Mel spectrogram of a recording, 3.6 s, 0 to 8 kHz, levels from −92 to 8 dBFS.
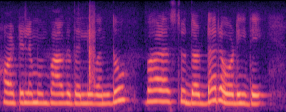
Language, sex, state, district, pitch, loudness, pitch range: Kannada, female, Karnataka, Bidar, 255 Hz, -16 LUFS, 240-290 Hz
